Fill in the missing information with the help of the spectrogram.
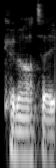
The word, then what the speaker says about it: Konaté: Um, Konaté, yeah.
